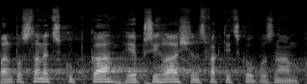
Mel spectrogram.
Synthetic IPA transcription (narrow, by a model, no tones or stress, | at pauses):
panpo̞slanɛt͡skupkajɛpr̝̥ɪɦlaːʃɛnsfakt̪ɪt͡skowpo̞znaːmko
